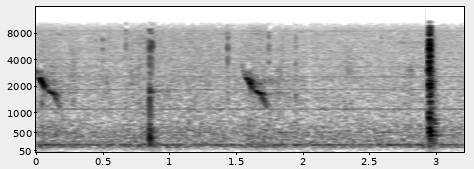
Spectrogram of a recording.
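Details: Squirrels alarm calling at Djuma Game Reserve in South Africa's Sabi Sand on a July afternoon: two quick, high chirps sliding downward, about 1.5 seconds apart, with sharp clicks between and a steady low engine hum.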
